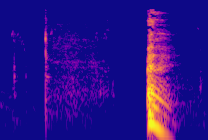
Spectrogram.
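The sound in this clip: Throat clearing by a preacher during a sermon: a faint short sound comes first, then one loud, harsh rasping clear that fades out over about a quarter second, with quiet on either side.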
